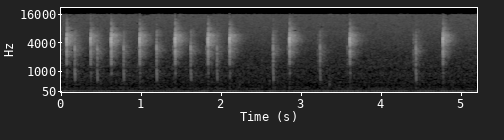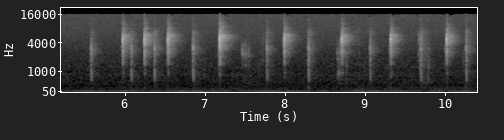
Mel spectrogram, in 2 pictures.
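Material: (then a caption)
Plastic. A small, hollow, translucent pink plastic Game Boy Advance is held in both hands while thumbs and fingertips rapidly click its plastic buttons and shoulder triggers. About 33 sharp, bright, dry clicks come in quick irregular bursts, each dying away almost instantly, over a faint low hum.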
